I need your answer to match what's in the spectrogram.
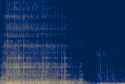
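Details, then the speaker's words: Old water pump removed from a Humvee after it failed on the road: turning the loose shaft by hand gives a rough, gravelly grinding for about a second from the worn bearing, then quiet handling thumps. "that bearing is not supposed to sound like that"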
